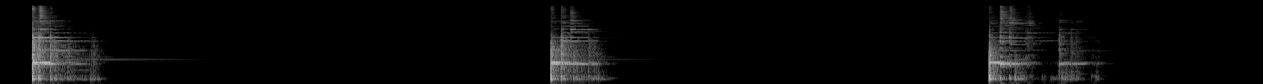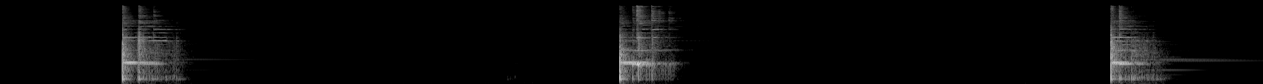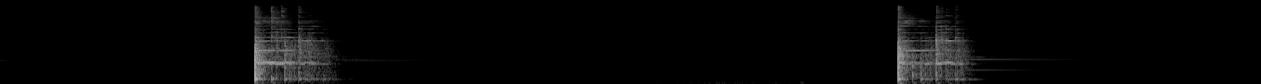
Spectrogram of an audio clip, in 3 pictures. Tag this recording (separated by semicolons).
ladle; spoon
